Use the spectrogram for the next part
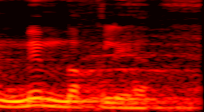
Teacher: نون کو میم پڑھا جائے گا بدل کے، با کی وجہ سے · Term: اقلاب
